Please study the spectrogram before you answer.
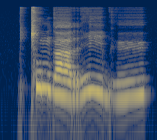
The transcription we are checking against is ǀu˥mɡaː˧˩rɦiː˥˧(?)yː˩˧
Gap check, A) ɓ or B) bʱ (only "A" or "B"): B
